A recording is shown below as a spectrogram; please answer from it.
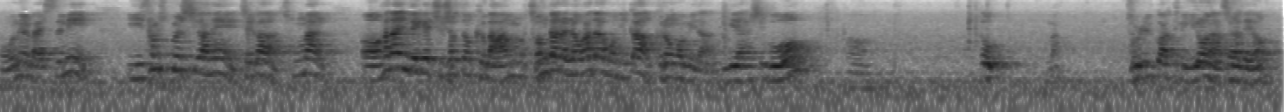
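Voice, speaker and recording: High-voiced man preaching to teens. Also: normal speed, a bit bright. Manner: coaxing, playful, often raises his voice for emphasis. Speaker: youth pastor. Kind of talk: sermon to middle schoolers. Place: church hall. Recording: echoey hall from far off, faint noise.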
